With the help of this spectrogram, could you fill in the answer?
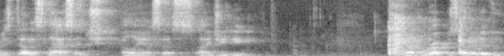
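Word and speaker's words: Lassige: Okay, and next speaker is Dennis Lesage. I pronounced that. Good evening. My name is Dennis Lassage, L-A-S-S-I-G-E.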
